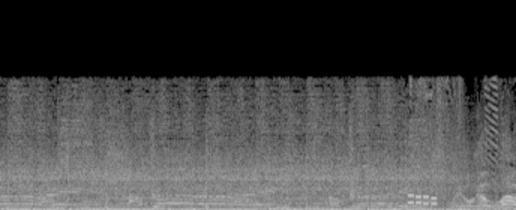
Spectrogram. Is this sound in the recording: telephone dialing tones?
yes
